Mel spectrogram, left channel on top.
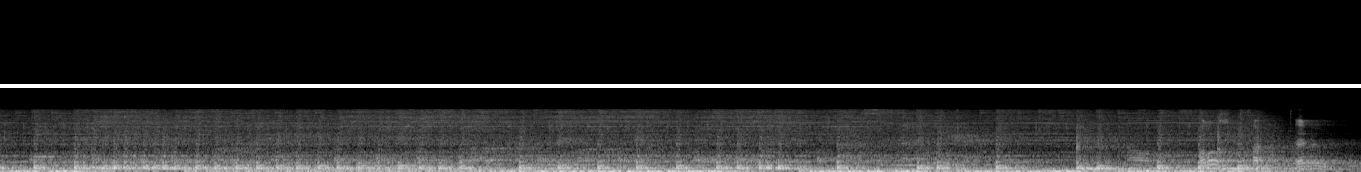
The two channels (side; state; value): left; silent; digital silence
